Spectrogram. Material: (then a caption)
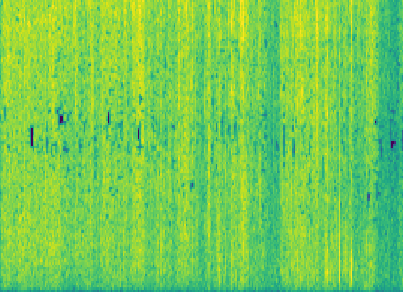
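Cherry pits. Long nails and fingertips squeeze and scratch a long, red patterned cotton neck warmer filled with cherry pits, soft and full, resting on a wooden table. The pits shift in a steady, dense, rain-like crackle and rustle, bright and grainy with almost no low end. A few sharper clicks stand out near the end.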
